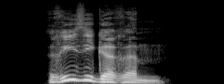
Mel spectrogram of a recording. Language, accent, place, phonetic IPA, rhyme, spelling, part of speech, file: German, Germany, Berlin, [ˈʁiːzɪɡəʁəm], -iːzɪɡəʁəm, riesigerem, adjective, De-riesigerem.ogg
- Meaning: strong dative masculine/neuter singular comparative degree of riesig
